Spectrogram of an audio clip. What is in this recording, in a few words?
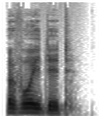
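"avoided", British English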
